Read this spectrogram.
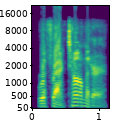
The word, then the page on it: refractometer: American English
